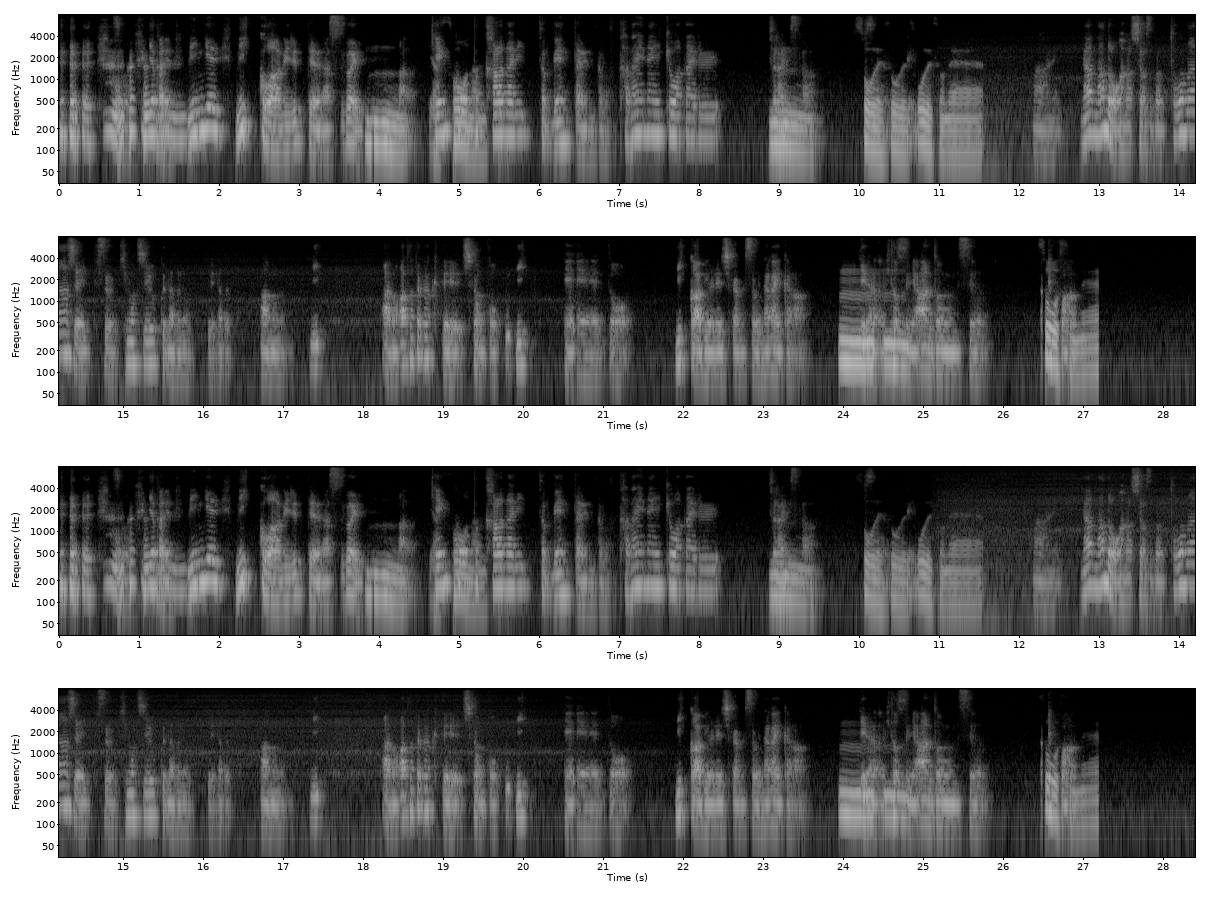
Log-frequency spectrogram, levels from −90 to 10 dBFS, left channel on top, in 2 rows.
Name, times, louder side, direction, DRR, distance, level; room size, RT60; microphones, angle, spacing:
voice 1, 0.0-3.8 4.2-8.3 8.9-9.5 10.2-10.8 12.2-16.4 16.7-17.5 18.2-20.1 20.5-21.4 21.9-23.6 24.2-25.8 26.6-26.9, left 1 dB, 10° left, 0.4 m, -33 dB
voice 2, 0.5-1.6 3.8-5.3 8.9-9.5 10.0-11.6 23.9-24.8 26.5-27.2, left 5 dB, 70° left, 0.5 m, -30 dB
sound 1, 10.8-23.0, right 4 dB, 40° right, 4.4 m, -59 dB
head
